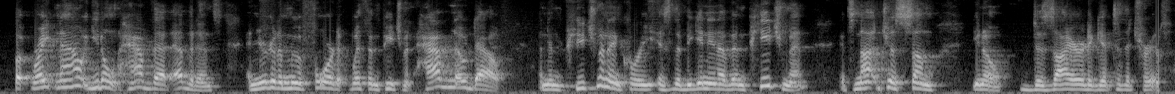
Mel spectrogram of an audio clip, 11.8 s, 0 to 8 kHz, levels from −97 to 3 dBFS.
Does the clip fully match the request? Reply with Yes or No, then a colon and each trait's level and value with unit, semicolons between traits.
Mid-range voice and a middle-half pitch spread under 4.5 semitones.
No: medium, 170 Hz; average, 5.0 semitones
